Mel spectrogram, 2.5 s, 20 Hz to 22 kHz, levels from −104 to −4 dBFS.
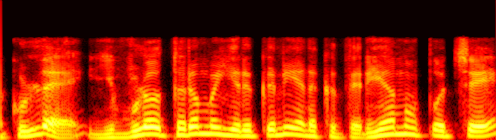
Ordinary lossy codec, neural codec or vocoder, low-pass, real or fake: Opus, 64 kbps; codec, 16 kHz, 4 kbps, X-Codec, HuBERT features, trained on general audio; 7.2 kHz; fake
